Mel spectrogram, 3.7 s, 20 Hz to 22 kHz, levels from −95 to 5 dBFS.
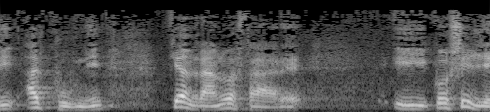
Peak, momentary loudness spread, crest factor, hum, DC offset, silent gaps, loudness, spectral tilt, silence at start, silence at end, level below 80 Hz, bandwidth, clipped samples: -2 dBFS; 17 LU; 20 dB; none; under 0.1%; none; -21 LUFS; -3.5 dB/octave; 0 s; 0 s; -68 dBFS; 15.5 kHz; under 0.1%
